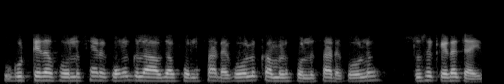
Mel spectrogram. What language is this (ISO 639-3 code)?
doi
